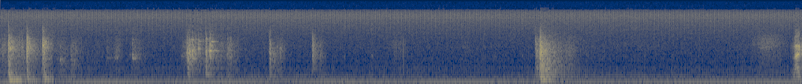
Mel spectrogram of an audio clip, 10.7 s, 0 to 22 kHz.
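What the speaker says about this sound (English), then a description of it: "Next time you call, don't knock on the door so hard." Hard knocks on a door in a 1935 film scene: a quick cluster of raps at the start, another pair a couple of seconds later, scattered lighter taps, then a single firm knock, all over a low steady hum with no talk.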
